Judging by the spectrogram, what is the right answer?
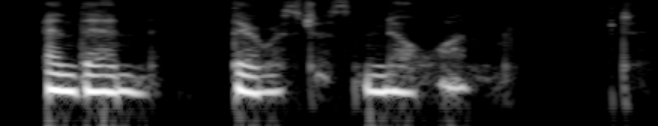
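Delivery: very hushed, soft voice trailing off and fading out. Describing an audiobook narrator who trails off for effect, imitating a soft trailing-off voice. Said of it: "she'll be like".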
